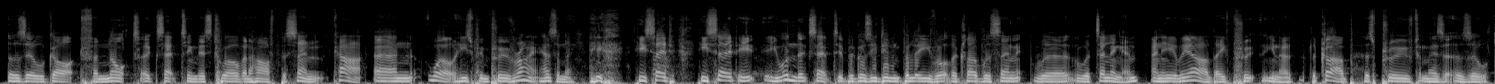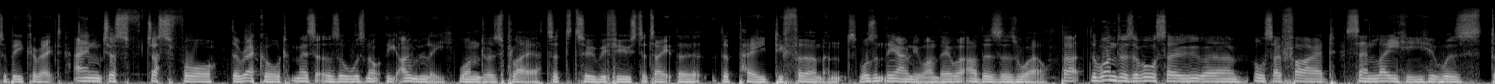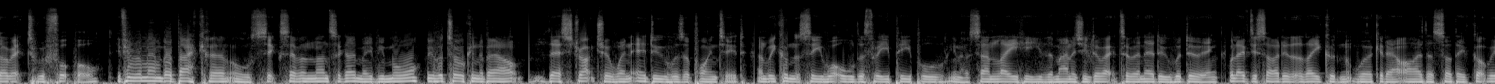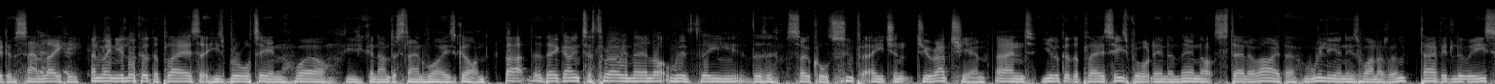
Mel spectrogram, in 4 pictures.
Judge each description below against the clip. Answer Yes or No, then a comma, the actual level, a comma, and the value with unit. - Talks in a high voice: No, low, 130 Hz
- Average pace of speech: No, fast, 215 wpm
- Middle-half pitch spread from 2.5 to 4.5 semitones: Yes, average, 2.8 semitones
